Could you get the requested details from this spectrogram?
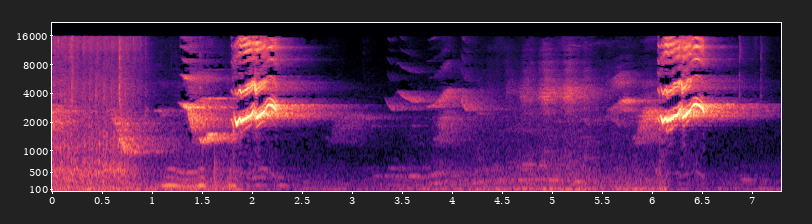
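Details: Loud calls of a Black-capped lory: two harsh, ringing, rich-toned notes about four seconds apart, wavering upward then dropping, with fainter chattering and quiet rumbling between them.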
